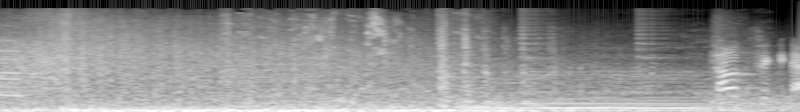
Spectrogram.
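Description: A deep trailer boom hits suddenly and trails off into a long, loud rumble. After about two seconds a low, steady drone takes over, with a few sharp ticks over it.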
